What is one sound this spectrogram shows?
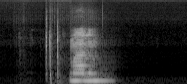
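A young man calls out a short, loud phrase close to a microphone.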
